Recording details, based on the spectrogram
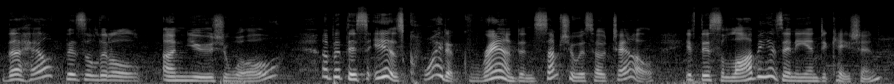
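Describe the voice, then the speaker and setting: Woman playing a wary, animated wife. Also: medium pitch, unhurried. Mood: gracious. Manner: questioning, exclamatory. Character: wary, easily affronted wife, a hotel guest. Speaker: actor. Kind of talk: live radio comedy-horror acting. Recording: live stage recording, background noise.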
